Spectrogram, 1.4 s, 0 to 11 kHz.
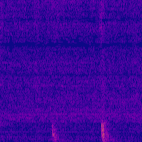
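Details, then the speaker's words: Three short deep plucked thumps about half a second apart, twanging like a bass string, from an Elegoo Neptune 4 Max 3D printer belt; tension judged about right to avoid layer shifts. "you know what kind of thumping sound almost sounds like a like a like a bass guitar"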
